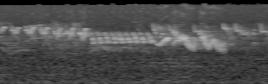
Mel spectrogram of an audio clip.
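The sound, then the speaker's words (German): A chaffinch sings a competition song variant: a rapid series of bright, descending trilled phrases ending in a flourish, clear over a low, steady background hiss. “Zwei bis drei Gesänge lernt ein junger Fink. Die singt er dann sein ganzes Leben lang.”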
